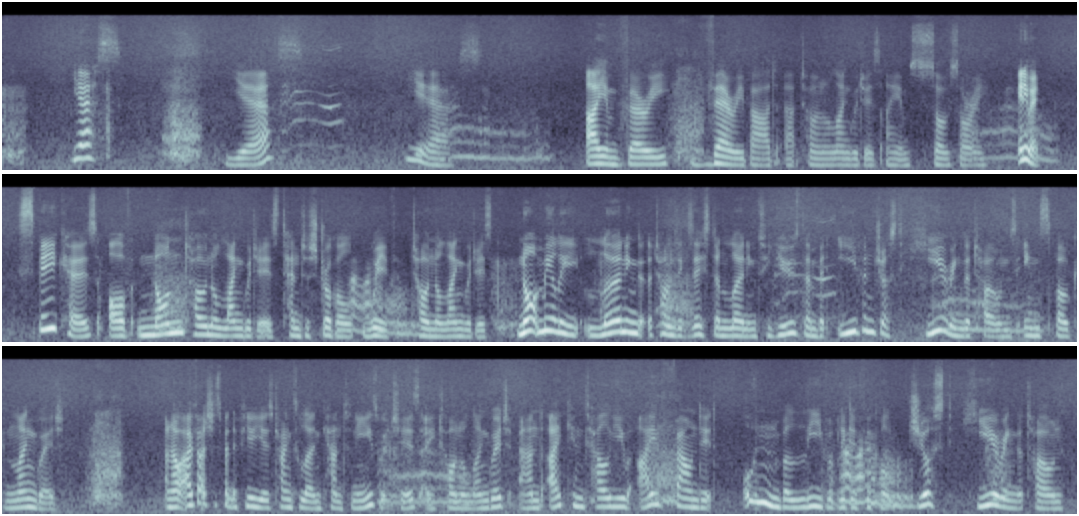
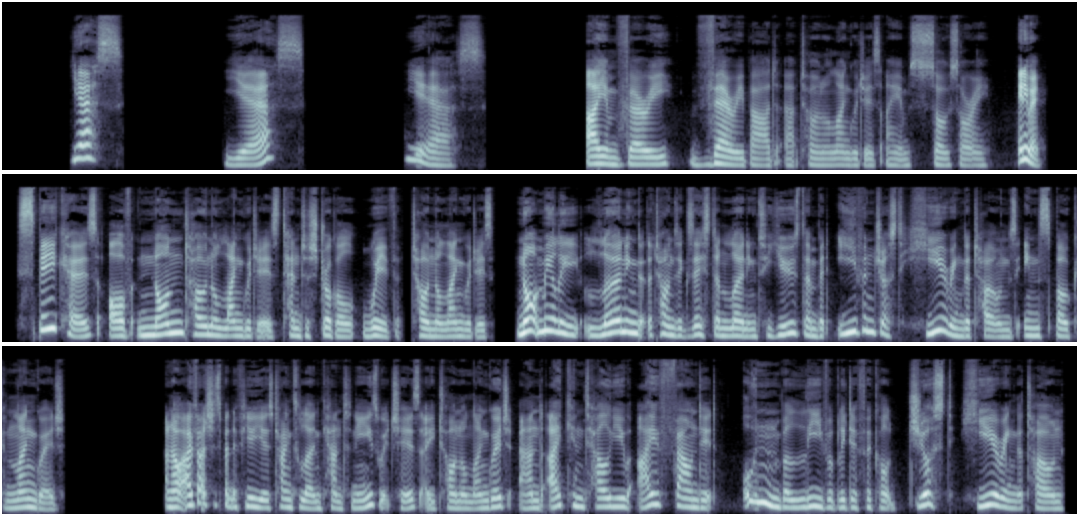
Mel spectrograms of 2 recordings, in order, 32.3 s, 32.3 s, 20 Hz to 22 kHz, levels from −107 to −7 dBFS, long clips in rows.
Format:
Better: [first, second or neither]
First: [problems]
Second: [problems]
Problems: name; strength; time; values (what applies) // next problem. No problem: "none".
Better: second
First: hiss; noticeable; throughout; 10 dB below the speech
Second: none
